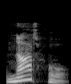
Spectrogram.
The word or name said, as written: knothole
